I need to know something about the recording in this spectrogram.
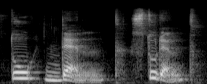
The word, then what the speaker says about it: student: This is student in English, but in Czech we say student, because we say u, e, student.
